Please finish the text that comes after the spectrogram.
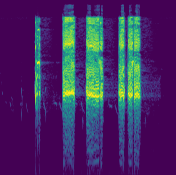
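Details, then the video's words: Black francolin calling, played to stir a pet partridge into calling. A short sharp click opens a loud rasping phrase of four harsh, buzzy notes, with the last two closely paired. "تیتر کی مستی بھری آواز"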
